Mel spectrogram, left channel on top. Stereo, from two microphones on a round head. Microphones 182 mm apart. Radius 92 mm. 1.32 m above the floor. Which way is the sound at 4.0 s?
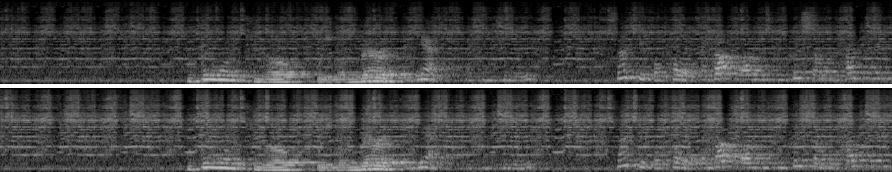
60° left (ahead or behind).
